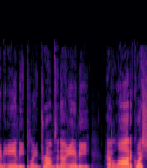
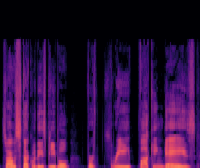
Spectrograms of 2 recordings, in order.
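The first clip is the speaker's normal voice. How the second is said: high, exasperated grievance; real annoyance climbing to a high-pitched peak; still pissed; 6 semitones higher than usual. Real, not acted. Host still sore at the houseguest who shaved him, pissed off. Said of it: "I'm still pissed about it".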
